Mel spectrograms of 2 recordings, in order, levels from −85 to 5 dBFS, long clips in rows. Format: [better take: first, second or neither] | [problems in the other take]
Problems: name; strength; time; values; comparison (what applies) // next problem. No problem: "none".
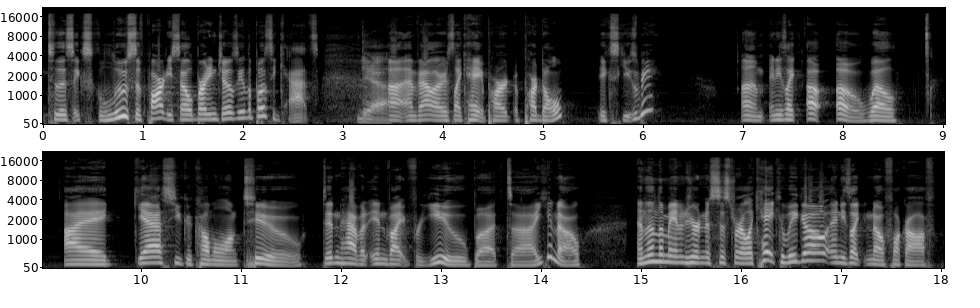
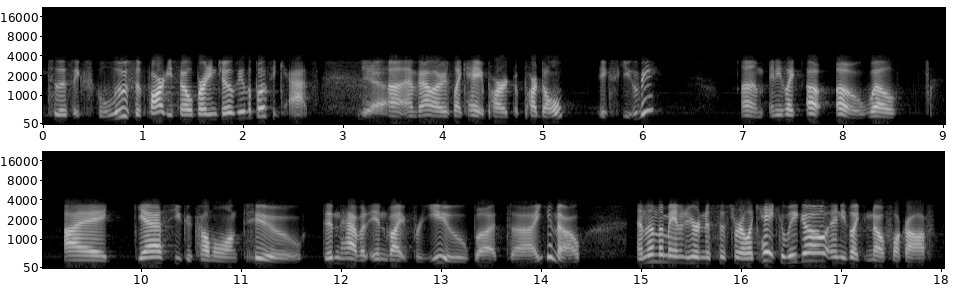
first | phone-call audio; nothing above 3.5 kHz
